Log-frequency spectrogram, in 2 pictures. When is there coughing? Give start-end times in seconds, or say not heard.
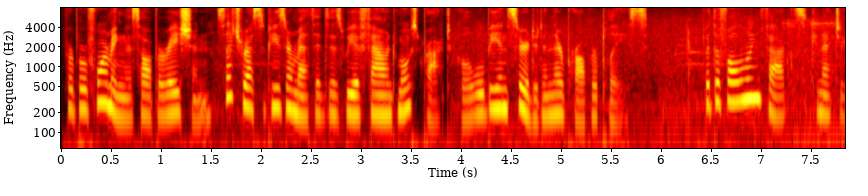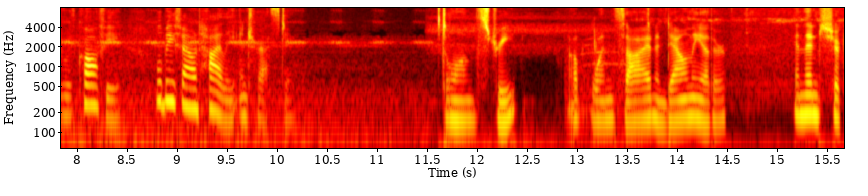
not heard.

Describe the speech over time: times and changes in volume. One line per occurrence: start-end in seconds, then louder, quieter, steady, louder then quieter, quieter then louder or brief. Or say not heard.
0.1-10.2 steady
11.6-14.6 brief
15.2-15.6 brief.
